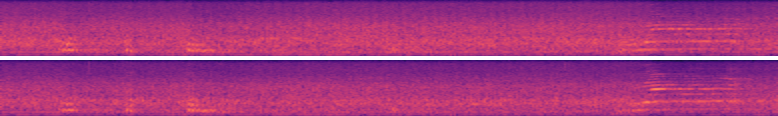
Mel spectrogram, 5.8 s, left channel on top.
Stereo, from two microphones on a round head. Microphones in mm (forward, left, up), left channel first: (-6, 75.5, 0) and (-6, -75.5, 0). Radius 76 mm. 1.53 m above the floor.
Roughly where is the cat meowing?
Centre.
